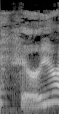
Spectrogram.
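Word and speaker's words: Harrier: say again oh yeah Laura hairier is how you pronounce her last name well she's in black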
